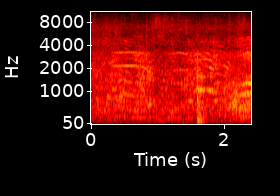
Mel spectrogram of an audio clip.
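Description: Shouted calls from people at a rugby league game during open play, over a steady outdoor background: a short high call a little before halfway and a louder shout near the end.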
